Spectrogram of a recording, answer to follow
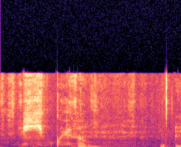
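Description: A man's breathy whisper, then a short low hum falling in pitch, muttered to himself.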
